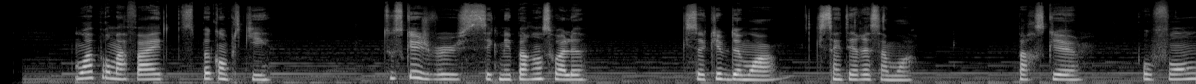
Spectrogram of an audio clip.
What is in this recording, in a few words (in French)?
Pub Quebecoise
